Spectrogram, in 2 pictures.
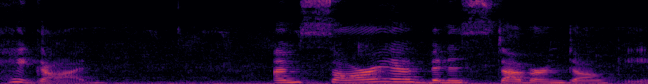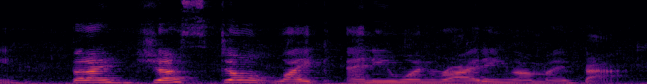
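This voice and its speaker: A woman's voice: fairly high pitch, animated, moderate pace, sharp tone, slight background noise, poor audio. A woman voicing a stubborn, huffy young donkey in a children's storybook, complaining in an exaggerated, indignant way. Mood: pleading. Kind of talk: children's storybook read-aloud.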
